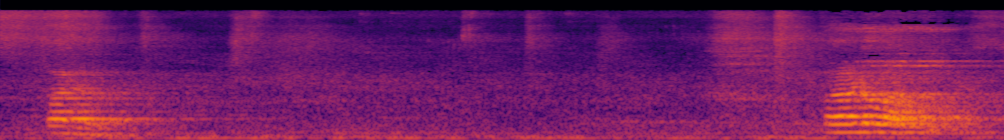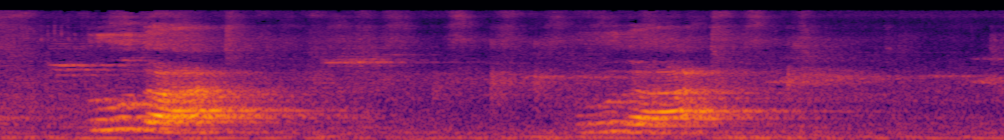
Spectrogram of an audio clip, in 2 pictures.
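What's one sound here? A man speaks slowly and clearly.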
